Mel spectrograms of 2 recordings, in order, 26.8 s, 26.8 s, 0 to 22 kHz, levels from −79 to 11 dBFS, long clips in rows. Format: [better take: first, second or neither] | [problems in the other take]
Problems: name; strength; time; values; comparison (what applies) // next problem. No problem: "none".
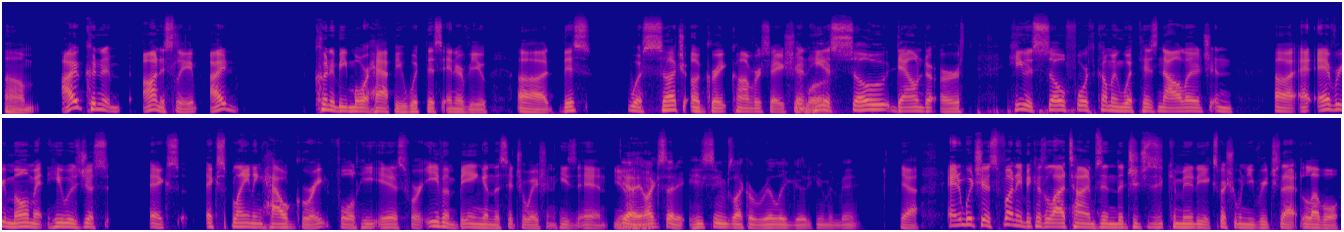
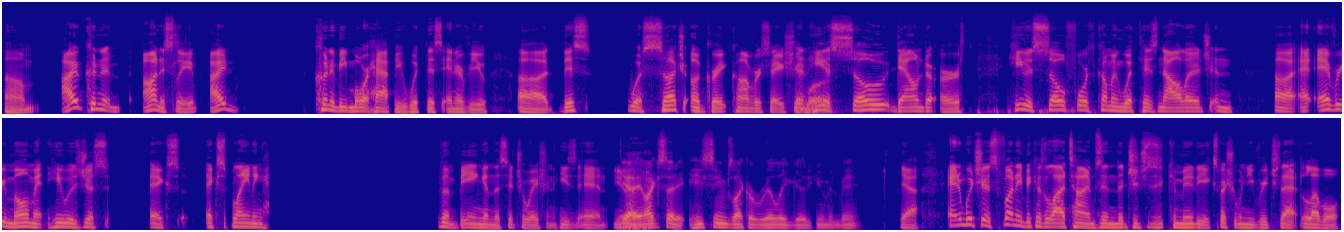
first | audio cutting out; at 16 s for 1.5 s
